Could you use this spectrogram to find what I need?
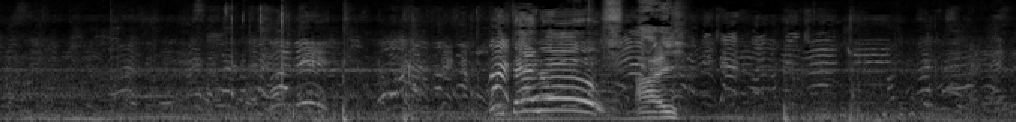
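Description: Young women shout and cheer loudly close by, outdoors.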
